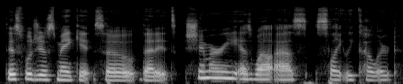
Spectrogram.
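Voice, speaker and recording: Woman, 30s, crackly morning voice, warm low tone, chatty craft tutorial voiceover. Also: moderate pace, vocal fry, soft background music. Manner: chatty, self-deprecating, explains each step. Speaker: card-making crafter.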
